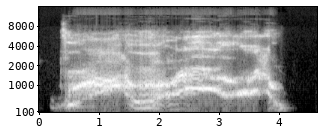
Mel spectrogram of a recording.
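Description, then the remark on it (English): A person's voice imitates Godzilla's roar: one long, loud, sustained vocal screech of about four seconds, harsh and wavering in pitch, rising and falling before cutting off. “Wow, was that your Godzilla? I tried.”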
